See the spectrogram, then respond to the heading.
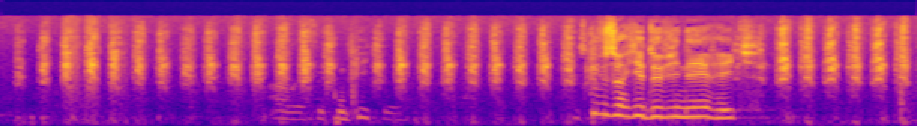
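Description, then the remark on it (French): A mechanical fish toy makes a fast, steady rasping, a regular train of scratchy clicks running from start to finish, while people talk over it partway through. “Et là, euh, attention, tenez-vous bien, c'est un poisson. C'est le son d'un poisson.”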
